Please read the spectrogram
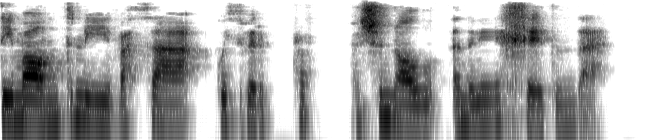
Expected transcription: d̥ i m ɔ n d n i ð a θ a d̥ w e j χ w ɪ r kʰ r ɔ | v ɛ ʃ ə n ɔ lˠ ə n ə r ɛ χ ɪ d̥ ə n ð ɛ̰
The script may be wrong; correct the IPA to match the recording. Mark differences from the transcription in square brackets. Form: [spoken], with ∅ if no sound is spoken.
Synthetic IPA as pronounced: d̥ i m ɔ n d n i [v] a θ a [ɡ̥] w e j [θ] w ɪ r [pʰ] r ɔ | [f] ɛ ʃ ə n ɔ lˠ ə n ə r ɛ χ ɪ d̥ ə n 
